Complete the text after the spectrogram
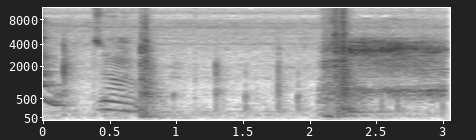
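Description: A metal stove door clanks shut.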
